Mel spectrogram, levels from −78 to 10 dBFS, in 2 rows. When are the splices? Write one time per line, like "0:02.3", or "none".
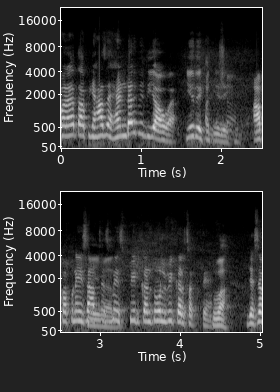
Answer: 0:01.9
